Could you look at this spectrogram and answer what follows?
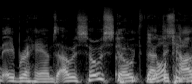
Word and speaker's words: Abrahams: Written by Jerry Zucker, David Zucker, and Jim Abrahams. You know what? I still said it wrong. It's Jim Abrahams.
